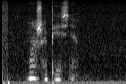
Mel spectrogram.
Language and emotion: Russian, sad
